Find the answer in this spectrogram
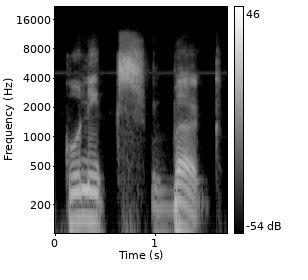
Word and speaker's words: Königsberg: Who was from a place called There should actually be two dots on the O. Königsberg is how you will be pronouncing it.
